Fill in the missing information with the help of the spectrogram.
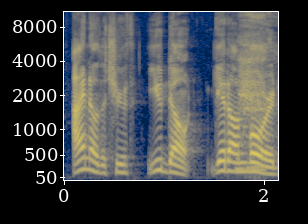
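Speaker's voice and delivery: a hammed-up arrogant believer talking down; smug know-it-all. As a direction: lecture them loudly and smugly. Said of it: "walk in when you know the truth and say".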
